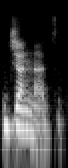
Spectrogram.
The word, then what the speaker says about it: Jannah: fun fact about me my name is actually not pronounced yeah it's pronounced Jannah but I just adjust my name to make it easier to say and that's okay which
